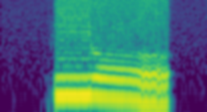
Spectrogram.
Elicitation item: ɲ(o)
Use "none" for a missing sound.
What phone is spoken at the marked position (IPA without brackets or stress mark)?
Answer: o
